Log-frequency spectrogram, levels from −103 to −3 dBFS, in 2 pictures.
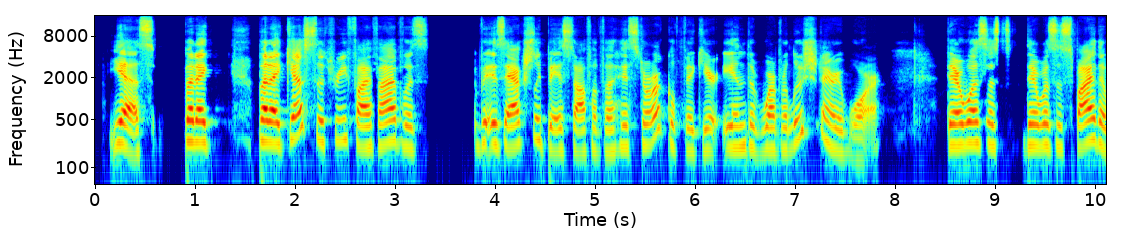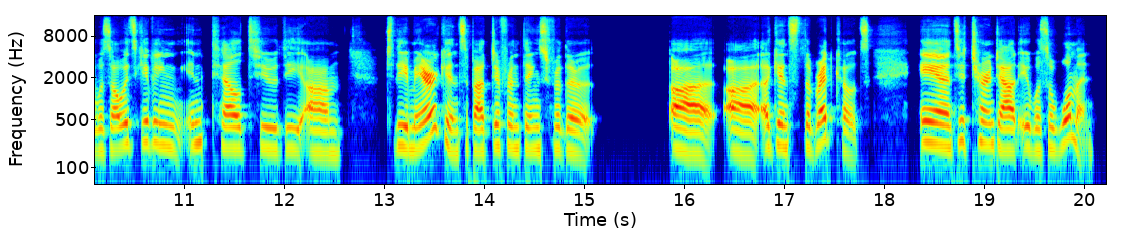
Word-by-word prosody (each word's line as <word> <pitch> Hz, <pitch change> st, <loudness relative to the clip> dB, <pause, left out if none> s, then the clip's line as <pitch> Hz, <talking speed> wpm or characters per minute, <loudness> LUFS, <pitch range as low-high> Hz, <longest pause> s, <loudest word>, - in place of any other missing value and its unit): Yes, 475 Hz, -, +3 dB, 0.3 s
but 245 Hz, -1 st, +6 dB
I 235 Hz, -1 st, +6 dB, 0.5 s
but 245 Hz, -1 st, +9 dB
I 225 Hz, -, +9 dB
guess 270 Hz, -, +1 dB
The 245 Hz, -2 st, -4 dB
355 235 Hz, -2 st, +1 dB
was 195 Hz, -2 st, -9 dB, 0.5 s
is 445 Hz, -1 st, -1 dB
actually 215 Hz, +6 st, +2 dB
based 180 Hz, -5 st, -5 dB
off 170 Hz, +2 st, 0 dB
of 185 Hz, -1 st, -12 dB
a 175 Hz, -, -4 dB
historical 210 Hz, +2 st, -4 dB
figure 180 Hz, -1 st, -7 dB
in 200 Hz, +1 st, -6 dB
the 205 Hz, -3 st, -9 dB
Revolutionary 190 Hz, -, -4 dB
War. 140 Hz, -3 st, -7 dB, 0.7 s
There 215 Hz, 0 st, +4 dB
was 230 Hz, 0 st, +1 dB
a -, -, -4 dB
s 210 Hz, 0 st, -6 dB
there 215 Hz, 0 st, -2 dB
was 215 Hz, 0 st, -2 dB
a 205 Hz, -, -9 dB
spy 205 Hz, +6 st, +4 dB
that 205 Hz, -, -3 dB
was 185 Hz, +1 st, -7 dB
always 210 Hz, +4 st, -1 dB
giving 235 Hz, -4 st, -6 dB
intel 205 Hz, -4 st, -2 dB
to 195 Hz, -2 st, -6 dB
the 190 Hz, 0 st, -9 dB
um, 170 Hz, -2 st, -2 dB, 0.4 s
to -, -, -8 dB
the 210 Hz, -1 st, -2 dB
Americans 195 Hz, -, +4 dB
about 180 Hz, -1 st, 0 dB
different 210 Hz, -2 st, -6 dB
things 190 Hz, -1 st, -4 dB
for 195 Hz, -, -8 dB
the -, -, -3 dB, 0.8 s
uh, 175 Hz, -5 st, +5 dB
uh, 390 Hz, -2 st, +3 dB
against 215 Hz, -11 st, -2 dB
the 205 Hz, -, -4 dB
redcoats, 230 Hz, +6 st, 0 dB, 0.5 s
and 225 Hz, -3 st, +5 dB
it 250 Hz, 0 st, -9 dB
turned 225 Hz, -4 st, 0 dB
out 185 Hz, -1 st, +5 dB
it 200 Hz, -, -5 dB
was 185 Hz, +1 st, -8 dB
a -, -, -5 dB
woman. 250 Hz, +9 st, -2 dB
210 Hz, 170 wpm, -24 LUFS, 190-235 Hz, 0.8 s, but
